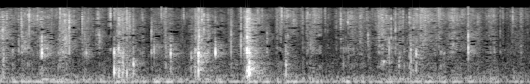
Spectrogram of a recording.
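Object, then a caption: Bar of soap. A solid white bar of soap, softened by soaking, is held in both hands over a water-filled plastic basin and squeezed and pinched by fingers with long yellow nails until it breaks into mushy flakes. A steady run of soft, bright, crinkly squishes and crumbling crackles is heard, with a sharper snap near the middle.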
